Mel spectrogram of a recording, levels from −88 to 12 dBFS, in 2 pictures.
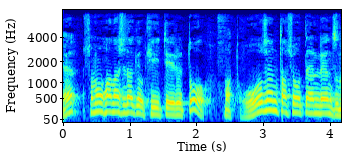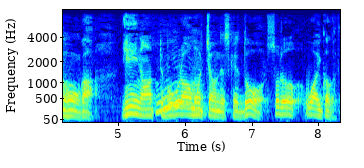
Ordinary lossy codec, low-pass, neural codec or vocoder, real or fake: Opus, 64 kbps; 7.2 kHz; none; real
